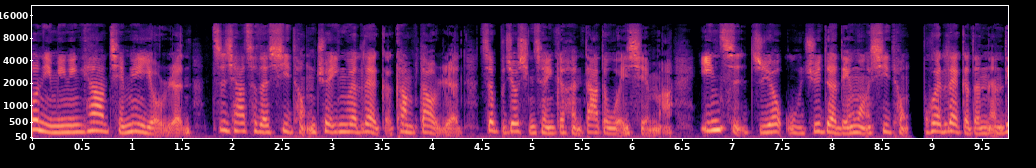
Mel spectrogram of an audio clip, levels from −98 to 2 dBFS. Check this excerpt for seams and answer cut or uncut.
uncut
